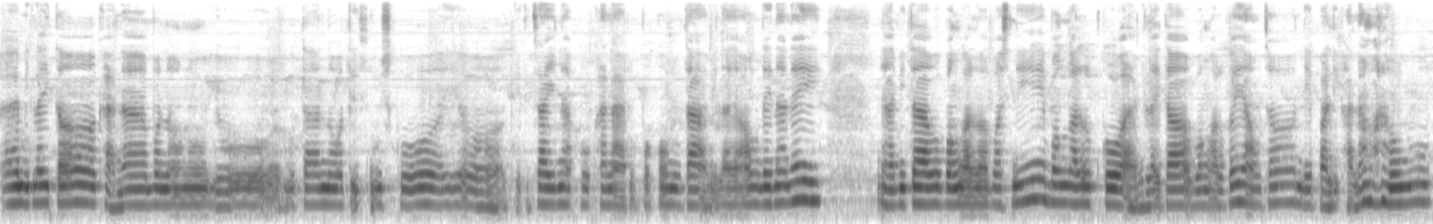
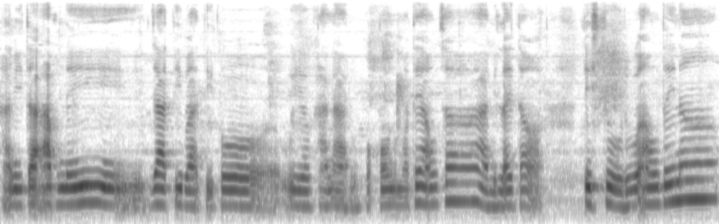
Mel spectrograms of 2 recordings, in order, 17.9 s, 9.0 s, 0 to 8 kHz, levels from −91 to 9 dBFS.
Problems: low volume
